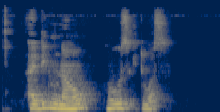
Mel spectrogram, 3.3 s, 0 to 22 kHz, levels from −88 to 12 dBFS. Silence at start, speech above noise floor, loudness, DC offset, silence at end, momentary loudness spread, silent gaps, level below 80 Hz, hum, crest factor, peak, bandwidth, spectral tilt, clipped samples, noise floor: 0.05 s; 59 dB; -19 LUFS; under 0.1%; 0.85 s; 14 LU; none; -56 dBFS; none; 16 dB; -4 dBFS; 16 kHz; -6.5 dB/octave; under 0.1%; -76 dBFS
